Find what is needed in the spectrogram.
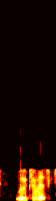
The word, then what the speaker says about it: lutefisk: Is that the lutefisk? – Lutefisk, yeah. So, and then with lutefisk, so there's rockfisk, which is the buried fish, and then lutefisk. I really researched how lutefisk came into being.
